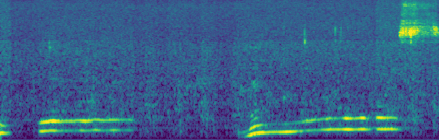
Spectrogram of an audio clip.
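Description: Solo female voice singing wordless notes with no accompaniment, as an isolated vocal track. There is a short held note about half a second in, then a note that scoops up from low about two and a half seconds in and is held.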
